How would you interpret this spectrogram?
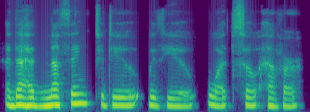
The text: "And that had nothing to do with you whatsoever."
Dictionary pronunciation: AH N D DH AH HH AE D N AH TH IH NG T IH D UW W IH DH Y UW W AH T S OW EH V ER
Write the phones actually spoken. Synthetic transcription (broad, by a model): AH N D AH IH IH D N AH TH IH NG T IH D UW W IH DH Y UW W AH T S OW EH V ER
